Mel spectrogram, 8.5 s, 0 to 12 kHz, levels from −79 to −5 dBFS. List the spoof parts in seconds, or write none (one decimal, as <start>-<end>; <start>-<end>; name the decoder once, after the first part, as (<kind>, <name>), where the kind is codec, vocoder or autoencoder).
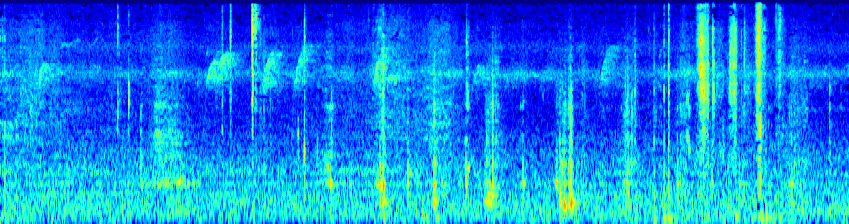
0.0-0.7 (vocoder, Vocos); 3.6-4.5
